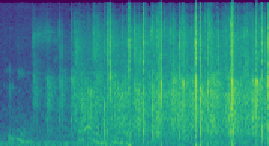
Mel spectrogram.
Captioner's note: applause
